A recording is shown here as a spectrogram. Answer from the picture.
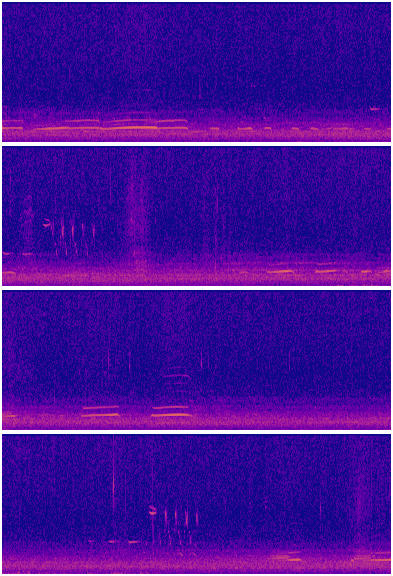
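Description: Distant bird calls: runs of short, slightly rising pitched notes, one in the first few seconds, another from about twelve to twenty seconds in, and more near the end, over a steady background hiss.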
